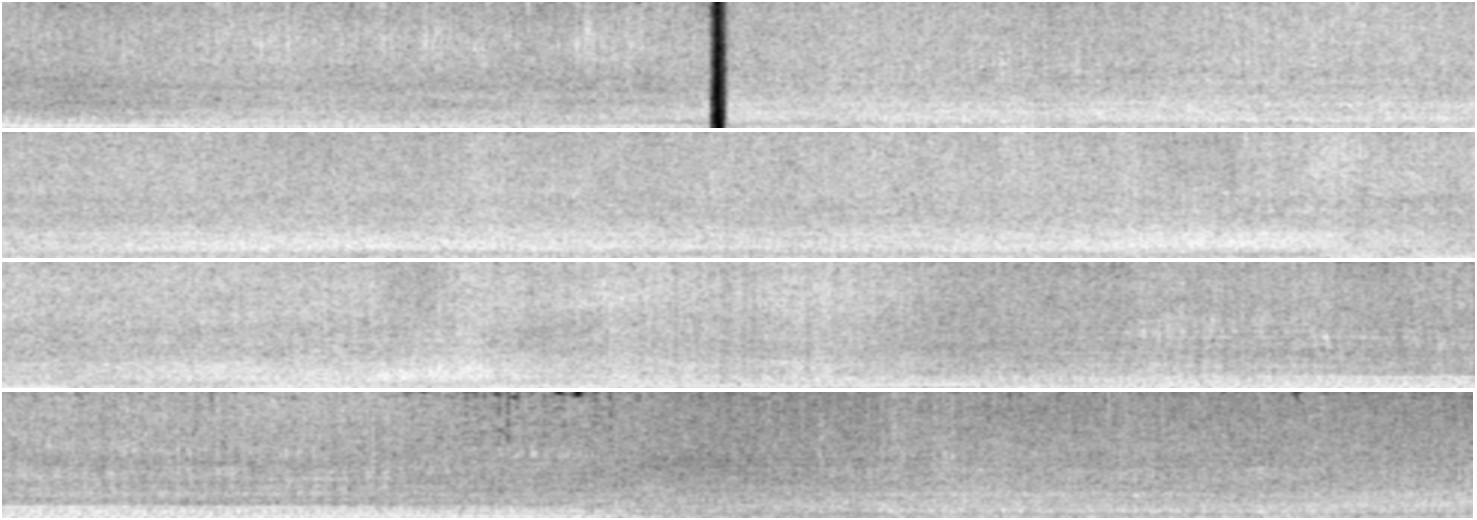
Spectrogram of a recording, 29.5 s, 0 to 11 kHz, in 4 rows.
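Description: Several classic American muscle cars driving past one after another, each engine's exhaust note running steadily as it passes. The sound changes abruptly about 3.5 s in and again near the end, where it gets a little quieter.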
